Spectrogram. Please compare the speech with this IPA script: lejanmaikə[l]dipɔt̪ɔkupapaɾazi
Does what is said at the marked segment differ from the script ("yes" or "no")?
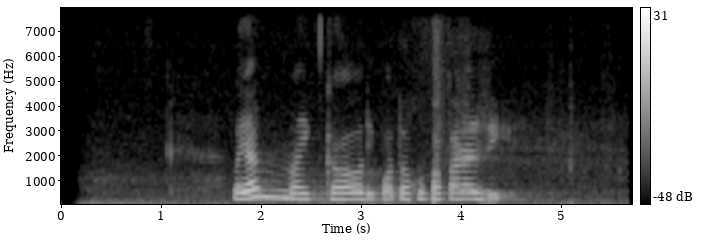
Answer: no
